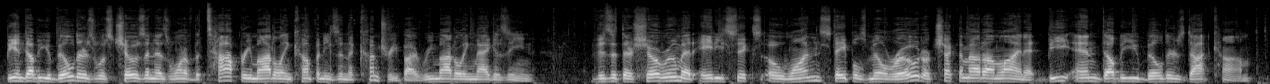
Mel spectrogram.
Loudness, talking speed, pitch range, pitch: -16 LUFS, 150 wpm, 125-150 Hz, 140 Hz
